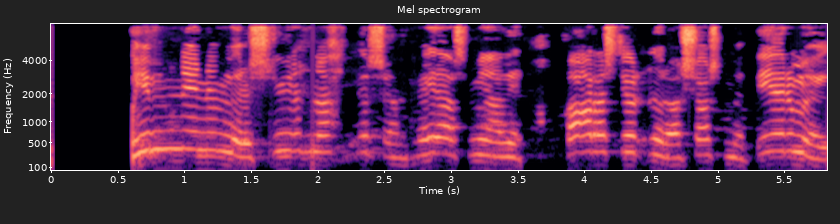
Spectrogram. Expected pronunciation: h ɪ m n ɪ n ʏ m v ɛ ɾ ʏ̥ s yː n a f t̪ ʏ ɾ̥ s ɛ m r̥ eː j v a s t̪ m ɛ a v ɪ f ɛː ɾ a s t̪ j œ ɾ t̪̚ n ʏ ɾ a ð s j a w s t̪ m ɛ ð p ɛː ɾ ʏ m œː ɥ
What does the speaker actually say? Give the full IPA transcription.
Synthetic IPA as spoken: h ɪ m n ɪ n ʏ m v ɛ ɾ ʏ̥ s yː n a h t̪ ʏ ɾ̥ s ɛ m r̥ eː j ð a s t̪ m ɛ a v ɪ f aː ɾ a s t̪ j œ ɾ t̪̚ n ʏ ɾ a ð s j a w s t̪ m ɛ ð p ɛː ɾ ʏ m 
